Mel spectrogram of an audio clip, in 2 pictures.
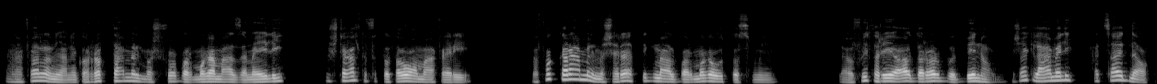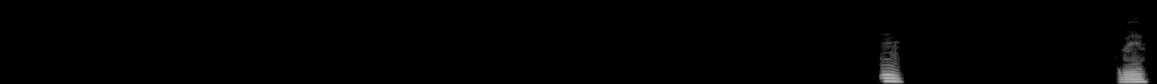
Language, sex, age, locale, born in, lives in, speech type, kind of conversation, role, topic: Arabic, male, 25-29, ar-EG, Egypt, Egypt, read, expert-assistant, asker, إزاي التغيرات في سياسات التعليم بتأثر على فرص الشغل و تطوير الكارير بتاعي؟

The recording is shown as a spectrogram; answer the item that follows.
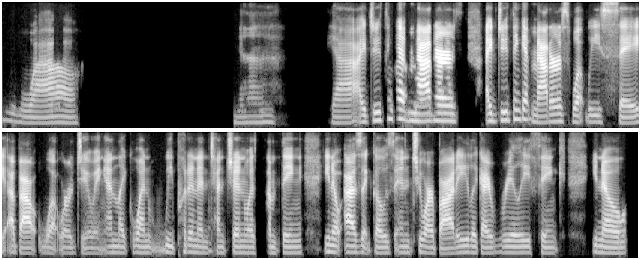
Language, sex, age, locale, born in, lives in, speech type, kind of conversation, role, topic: English, female, 45-49, en-US, United States, United States, conversation, unstructured, none, What’s a habit you have that surprises people when they learn about it?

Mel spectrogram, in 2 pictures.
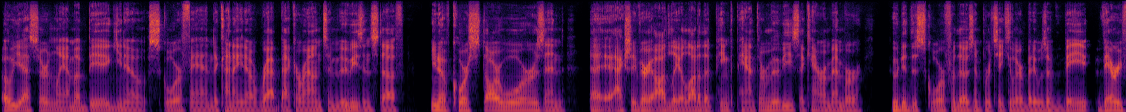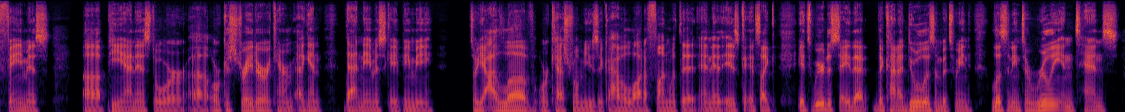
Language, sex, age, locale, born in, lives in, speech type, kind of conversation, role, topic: English, male, 20-24, en-US, United States, United States, conversation, unstructured, none, Which movie, TV, or video game soundtracks and scores have stayed with you for years, and what memories do they bring back?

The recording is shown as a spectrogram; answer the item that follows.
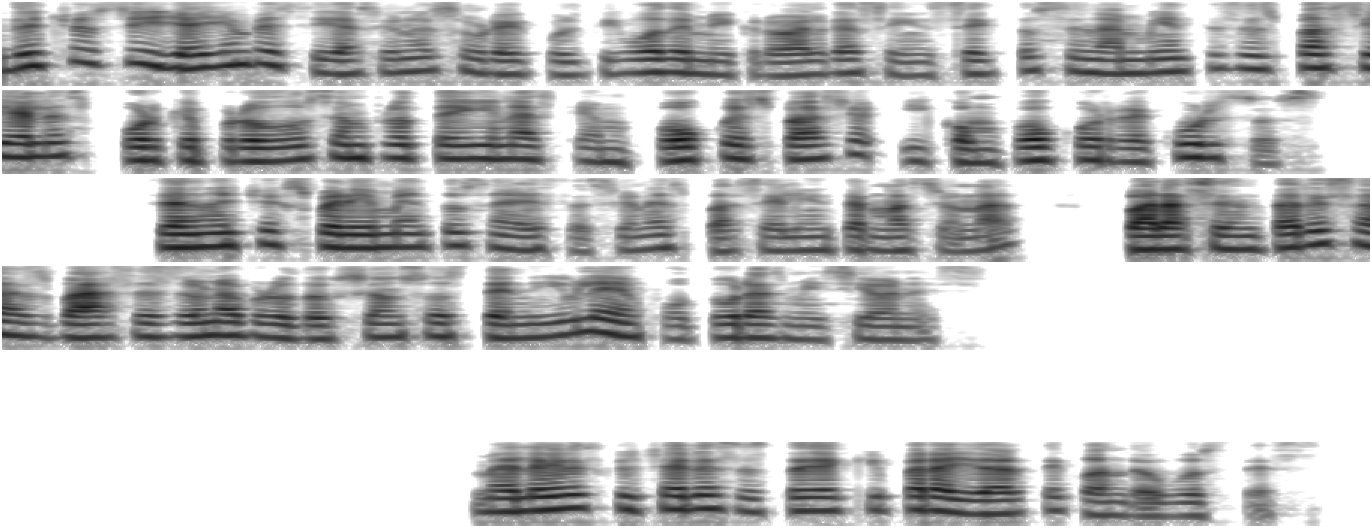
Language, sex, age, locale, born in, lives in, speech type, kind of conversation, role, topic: Spanish, female, 30-34, es-MX, Mexico, Mexico, read, expert-assistant, expert, ¿Podríamos vivir en Marte como en la Tierra algún día?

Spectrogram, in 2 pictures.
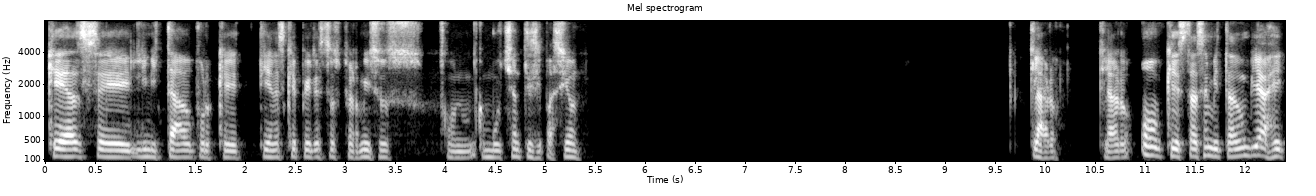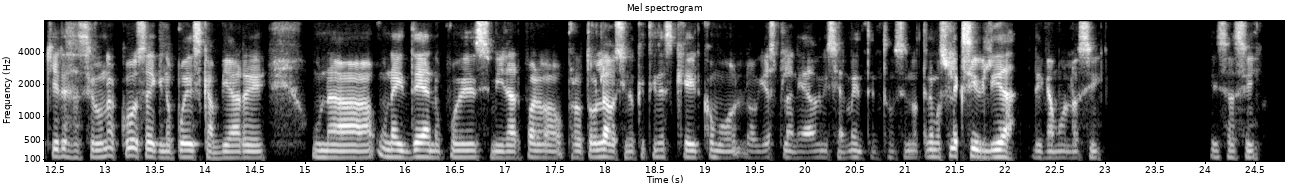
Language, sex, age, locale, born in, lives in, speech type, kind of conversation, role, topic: Spanish, male, 45-49, es-CO, Colombia, Italy, conversation, unstructured, none, ¿Qué ha sido lo más frustrante que te ha pasado al viajar?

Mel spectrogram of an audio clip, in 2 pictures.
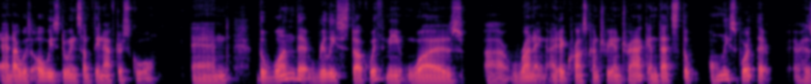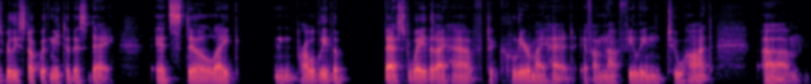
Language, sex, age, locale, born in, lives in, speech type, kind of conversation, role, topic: English, male, 25-29, en-US, United States, United States, conversation, unstructured, none, Which extracurricular activities shaped you more than any class, and how did they change you?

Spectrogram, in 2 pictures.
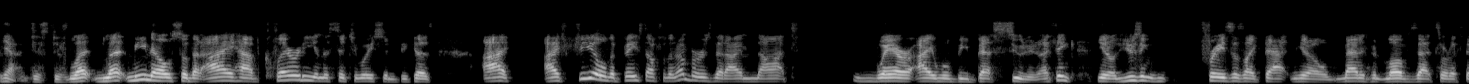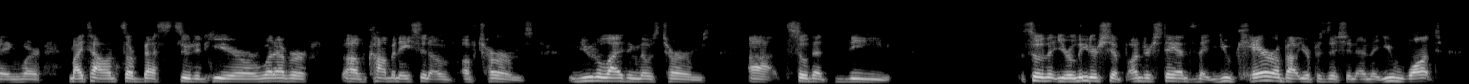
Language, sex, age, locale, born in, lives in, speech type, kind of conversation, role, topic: English, male, 40-44, en-US, United States, United States, conversation, advice, advisor, How can I get my coworkers and managers to recognize my contributions at work?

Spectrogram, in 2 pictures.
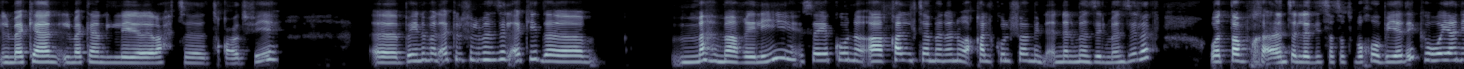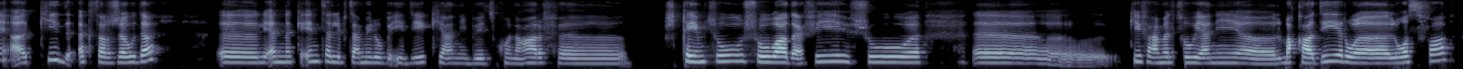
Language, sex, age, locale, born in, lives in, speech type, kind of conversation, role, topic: Arabic, female, 35-39, ar-MA, Morocco, France, conversation, unstructured, none, إنت بتفضل تاكل في البيت ولا في المطاعم، وليه؟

